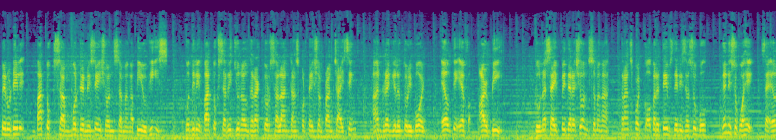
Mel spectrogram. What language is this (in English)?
Filipino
